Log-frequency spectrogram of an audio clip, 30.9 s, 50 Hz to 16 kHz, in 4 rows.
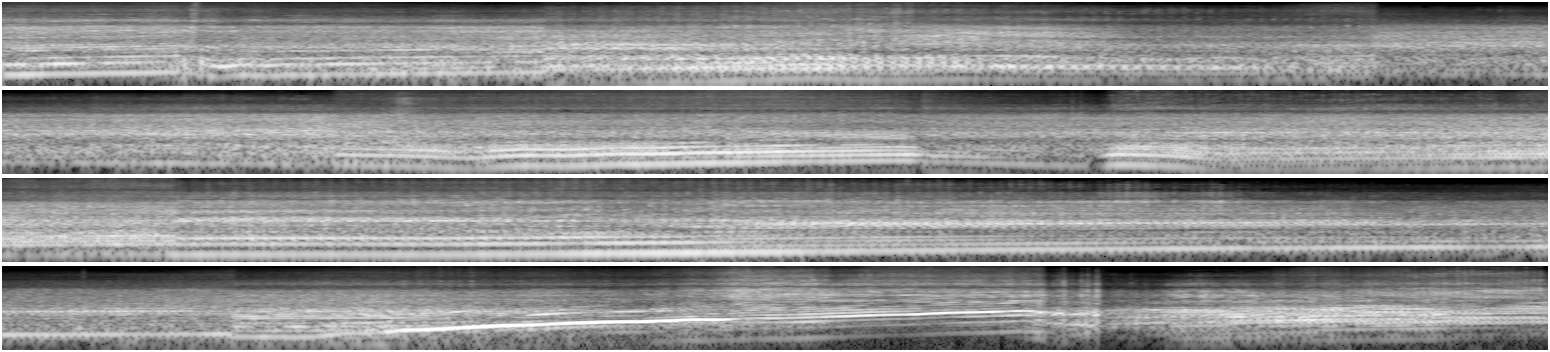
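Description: Several performance cars accelerating away one after another, their engines revving and rising and falling in pitch as they pass. The loudest is a Lamborghini Aventador's V12 pulling hard about 25 seconds in, its pitch climbing steeply through the gears.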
